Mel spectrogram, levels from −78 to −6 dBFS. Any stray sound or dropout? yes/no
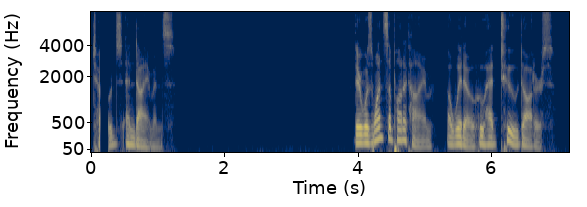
yes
